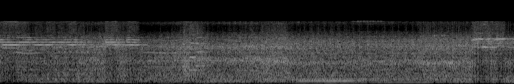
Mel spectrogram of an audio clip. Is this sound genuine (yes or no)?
yes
